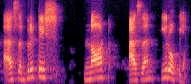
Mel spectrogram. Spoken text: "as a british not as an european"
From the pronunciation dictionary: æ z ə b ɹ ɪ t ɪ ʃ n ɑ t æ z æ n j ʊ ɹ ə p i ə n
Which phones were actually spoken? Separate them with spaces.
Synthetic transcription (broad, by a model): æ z ə b ɹ ɪ t ɪ ʃ n ɑ t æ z æ n j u ɹ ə p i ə n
